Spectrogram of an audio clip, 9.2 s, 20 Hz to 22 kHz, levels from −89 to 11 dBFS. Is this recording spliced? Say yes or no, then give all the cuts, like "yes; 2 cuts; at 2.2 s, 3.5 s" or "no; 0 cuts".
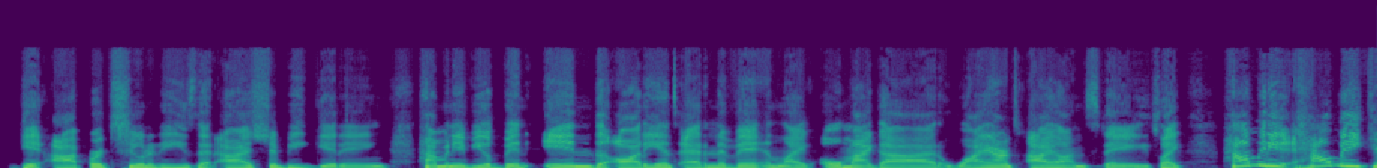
no; 0 cuts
